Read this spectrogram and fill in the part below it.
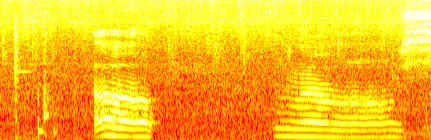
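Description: A man groans and whimpers in distress close by.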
